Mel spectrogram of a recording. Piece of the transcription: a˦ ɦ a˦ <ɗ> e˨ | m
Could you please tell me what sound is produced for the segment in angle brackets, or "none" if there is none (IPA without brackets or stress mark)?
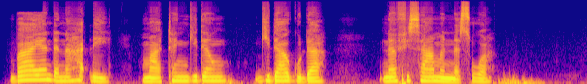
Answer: ɗ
